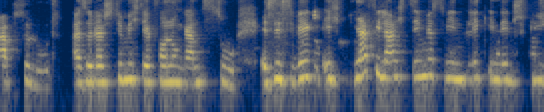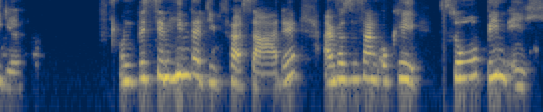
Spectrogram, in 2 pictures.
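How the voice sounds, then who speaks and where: Here a woman speaks at a moderate pace. Her pitch is high. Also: ordinary pitch variation. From Franconia, Germany (Bamberg). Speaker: numerology consultant. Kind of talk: interview.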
